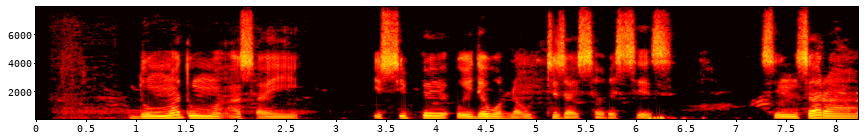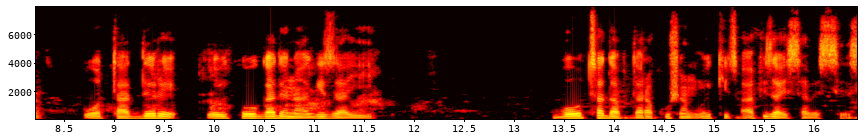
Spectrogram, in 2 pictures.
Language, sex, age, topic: Gamo, male, 18-24, government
